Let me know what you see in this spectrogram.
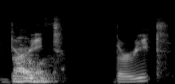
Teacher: if it's a final tav, you will hear a softer T sound.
